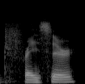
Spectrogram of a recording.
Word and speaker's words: Fraser: Fraser said Brendan Fraser. – Oh, no. – Frazier. I think he said in an interview, he's like, call me Fraser. That's how you pronounce it.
